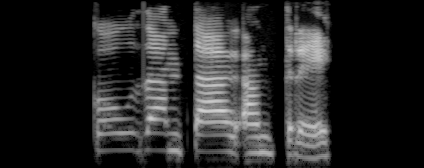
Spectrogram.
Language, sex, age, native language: Icelandic, female, 8, Icelandic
